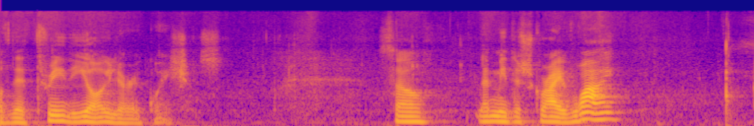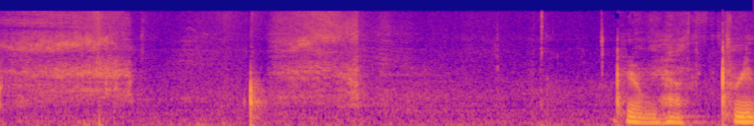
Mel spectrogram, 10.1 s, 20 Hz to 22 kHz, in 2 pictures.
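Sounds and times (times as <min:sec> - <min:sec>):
chalk scraping blackboard: 0:04.8 - 0:06.0, 0:06.7 - 0:07.6, 0:09.1 - 0:10.0
chalk tapping blackboard: 0:04.8 - 0:06.0, 0:06.7 - 0:07.5, 0:09.1 - 0:10.0.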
